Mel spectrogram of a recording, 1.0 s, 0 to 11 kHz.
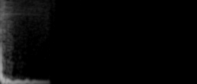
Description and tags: House Kick
One shot recorded from the Yamaha PSS-51 Keyboard's House Kit.
Recorded with an Audient ID22 audio interface with no other processing.
drum, kit, yamaha, percs, drums, hit, one-shot, pss-51, lofi, percussion, recording, kick, sample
